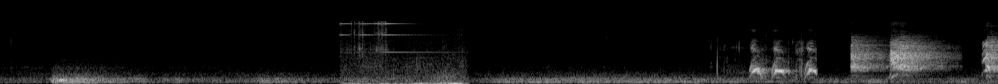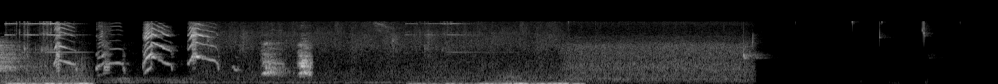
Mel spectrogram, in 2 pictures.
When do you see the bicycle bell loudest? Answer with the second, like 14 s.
10 s.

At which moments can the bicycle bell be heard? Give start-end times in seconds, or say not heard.
3.4-4.7, 10.0-10.9, 14.0-15.8.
